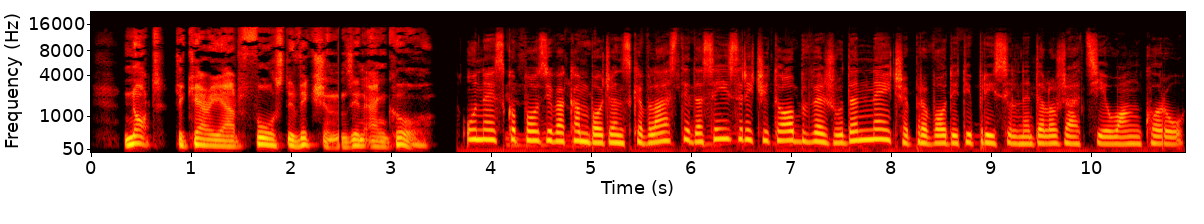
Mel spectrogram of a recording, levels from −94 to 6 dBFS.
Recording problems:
none

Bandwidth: 14.5 kHz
